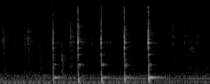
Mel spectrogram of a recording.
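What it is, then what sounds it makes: Hollow hatchet handle. Five light taps on the hollow handle of a small Fiskars X7 camp hatchet give short, hollow, woody knocks, each with a brief tone near 300 Hz and a bright click on top. The hollow handle is by design: it cuts down weight and makes the hatchet front heavy.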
